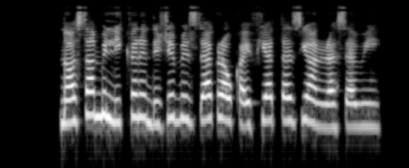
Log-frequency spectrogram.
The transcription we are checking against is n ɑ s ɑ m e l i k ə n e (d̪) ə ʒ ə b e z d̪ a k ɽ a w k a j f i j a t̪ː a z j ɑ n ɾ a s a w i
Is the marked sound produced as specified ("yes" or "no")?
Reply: yes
